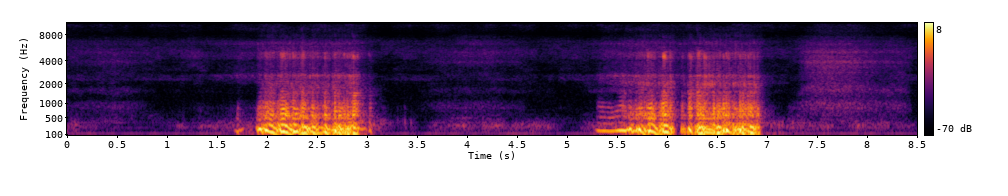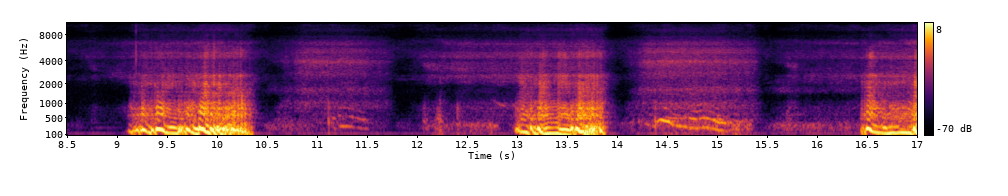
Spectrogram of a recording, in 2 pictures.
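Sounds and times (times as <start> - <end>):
man snoring: 1.9 - 3.0, 5.3 - 7.0, 9.1 - 10.4, 12.8 - 15.4, 16.2 - 17.0.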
